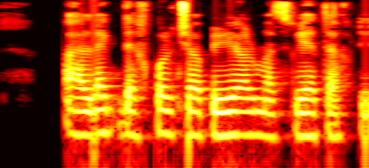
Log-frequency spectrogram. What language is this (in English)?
Pashto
